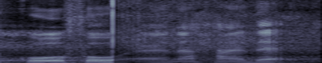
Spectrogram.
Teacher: فتحنا النون الأخيرة التي تنطق ولا تكتب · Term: نقل حركة الهمزة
